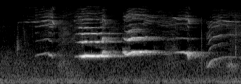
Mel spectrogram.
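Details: Mother Golden Retriever wrestling with her puppies while teaching them to toughen up. High, drawn-out whining yelps rising and falling, several overlapping squeals in a quiet indoor setting.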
